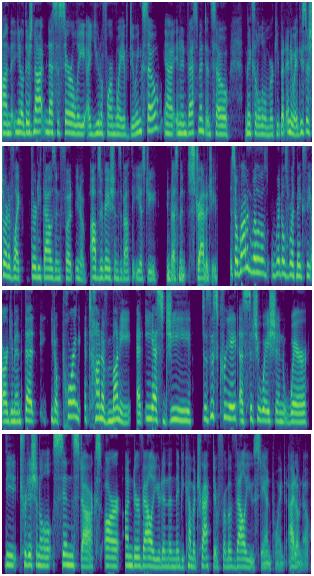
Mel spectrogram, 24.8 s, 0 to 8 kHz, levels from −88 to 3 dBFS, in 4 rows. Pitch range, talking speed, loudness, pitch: 185-230 Hz, 195 wpm, -18 LUFS, 200 Hz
